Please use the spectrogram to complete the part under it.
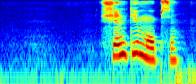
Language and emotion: Russian, neutral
